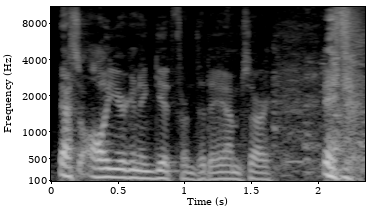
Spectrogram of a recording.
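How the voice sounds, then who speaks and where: A middle-aged man preaching a sermon as pastor, telling stories in an animated way and often repeating words. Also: medium pitch, quick pace. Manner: animated storytelling, repeats words, acts out quotes.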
